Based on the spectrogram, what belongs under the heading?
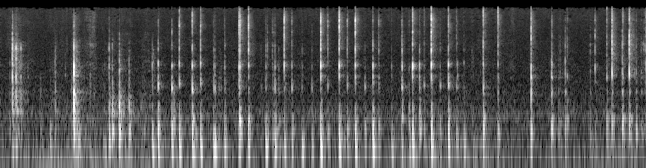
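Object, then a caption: Slotted plastic storage basket. A small, hollow, empty white plastic storage basket with vertical slots is held upside down in one hand and tapped rapidly with long painted fingernails. The result is a quick, irregular stream of dozens of short, dry clicks, each with a low hollow thump and no ring.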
